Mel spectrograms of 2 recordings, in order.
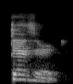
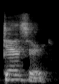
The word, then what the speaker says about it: desert: Desert. Red pepper. Desert.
